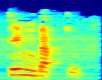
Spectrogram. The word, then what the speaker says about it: Timbuktu: There's a country called Timbuktu, but it is written as Tin, T-I-N, but it is pronounced Timbuktu.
